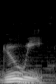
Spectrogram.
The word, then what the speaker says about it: GUI: graphical user interface or GUI or the way pronounce it GUI which is the user interface still being used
